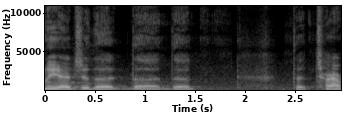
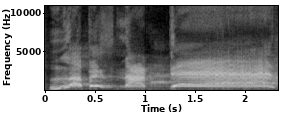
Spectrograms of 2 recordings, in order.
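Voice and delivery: very high, slow, drawn-out shriek; hammed-up ecstatic wail; triumphant scream; 14 dB louder, much slower than usual. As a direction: scream the good news at full volume. Announces the dog revived.

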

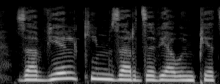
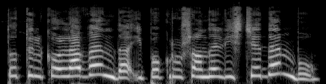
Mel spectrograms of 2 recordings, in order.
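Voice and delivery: higher, louder detective character voice; detective's voice; 9 semitones higher, 4 dB louder than usual. Acted. Detective exposes the fraud to villagers, higher louder accusing voice. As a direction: voice the pig detective, confident and accusing.

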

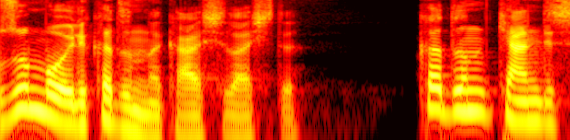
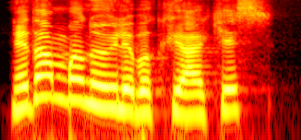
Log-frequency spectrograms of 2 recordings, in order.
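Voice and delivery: put-on high, raised, anxious child's question; frightened; 8 semitones higher, 5 dB louder, faster than usual. A narrator's reading. Boy stared at by everyone, frightened. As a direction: ask in rising panic. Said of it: "gerçekten korkuya kapıldı".

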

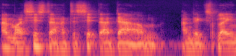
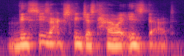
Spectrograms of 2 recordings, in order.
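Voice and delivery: retold exasperation; 7 semitones higher than usual. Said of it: "stressful, hair pulling out".

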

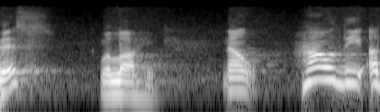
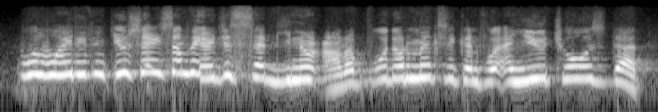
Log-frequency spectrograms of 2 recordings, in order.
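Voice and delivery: much higher, incredulous wife's complaint; exasperated wife; 9 semitones higher than usual. Retold or imitated. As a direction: throw it back at him, pitched high in disbelief.

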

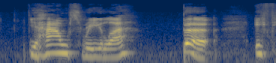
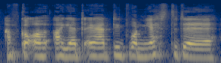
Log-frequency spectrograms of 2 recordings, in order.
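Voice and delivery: usual speaking voice

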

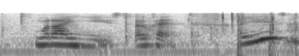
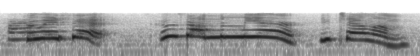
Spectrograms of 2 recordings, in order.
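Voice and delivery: very high, loud squeal at the dog; excited pet talk; 11 semitones higher, 10 dB louder than usual. Real, not acted. Owner hypes her dog at his reflection, squealing high. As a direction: squeal it up to get the dog going.

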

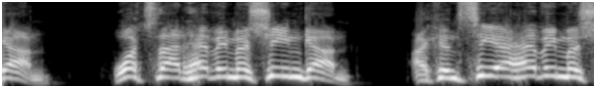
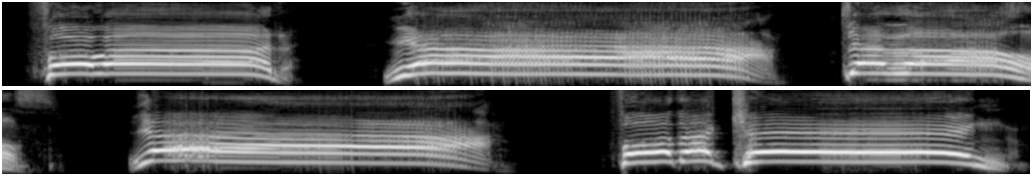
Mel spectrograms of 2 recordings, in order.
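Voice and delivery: battle cry; 4 semitones higher, much slower than usual. Acted. Soldiers' battle cry charge.

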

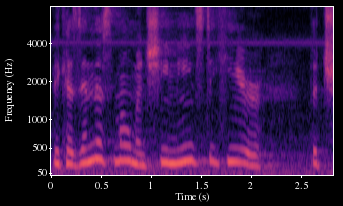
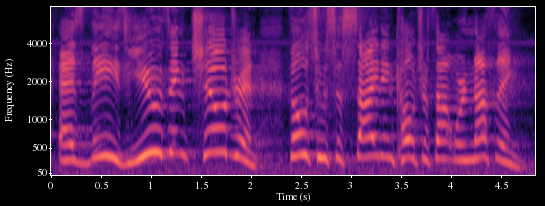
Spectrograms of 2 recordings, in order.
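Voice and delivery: indignant insistence; 6 semitones higher, 3 dB louder than usual. Retold or imitated. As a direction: insist firmly on the children. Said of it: "he was like".

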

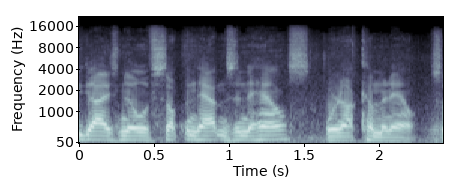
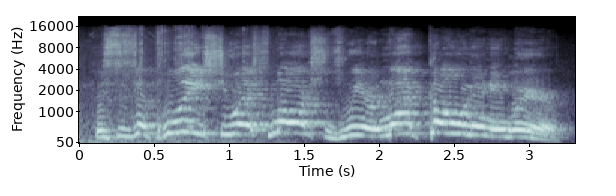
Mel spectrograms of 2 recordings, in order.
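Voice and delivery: police callout; 13 semitones higher than usual. Real, not acted. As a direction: project it up into the attic. Calling up into the attic.

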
